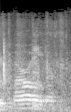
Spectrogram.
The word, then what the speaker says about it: Marolda: Marolda. – Can you spell that? Just so that M-A-R-O-L-D-A.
